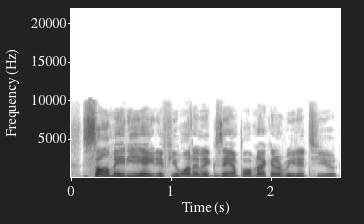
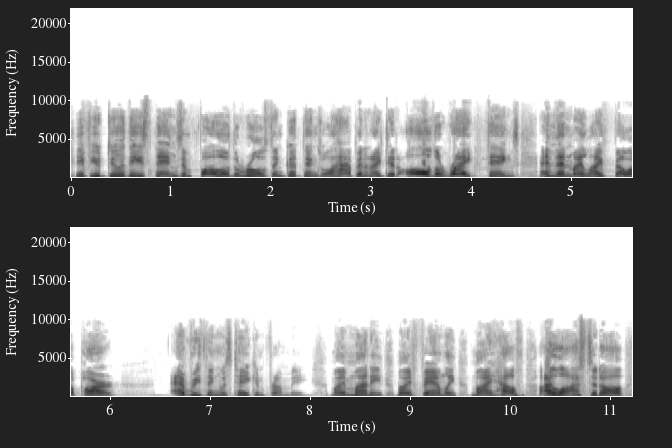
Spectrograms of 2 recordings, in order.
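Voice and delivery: raised, high anguished protest; loud, higher bitter lament; Job's complaint; 5 semitones higher, 5 dB louder than usual. Acted. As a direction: plead your case as Job. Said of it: "And it said".

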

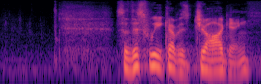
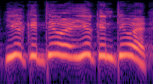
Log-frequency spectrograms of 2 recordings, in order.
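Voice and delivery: bench cheerleader; 12 semitones higher than usual. Retold or imitated. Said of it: "and he goes".

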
